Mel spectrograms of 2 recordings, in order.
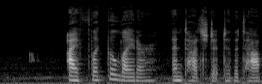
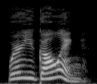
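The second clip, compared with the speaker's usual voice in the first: loud, higher call after her; 9 semitones higher, 10 dB louder than usual. Acted. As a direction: shout the question across the yard. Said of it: "Lucky called out".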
